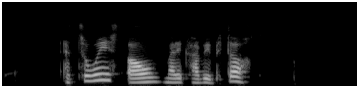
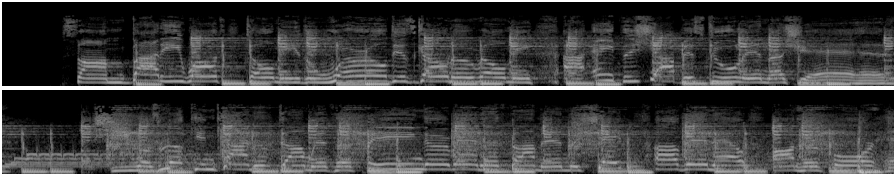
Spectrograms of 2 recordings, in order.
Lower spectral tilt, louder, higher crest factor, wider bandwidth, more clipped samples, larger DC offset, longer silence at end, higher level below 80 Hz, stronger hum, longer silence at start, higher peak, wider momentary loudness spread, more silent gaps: about the same, -5 dB/octave vs -4.5 dB/octave; about the same, -24 LUFS vs -26 LUFS; about the same, 20 dB vs 16 dB; second, 7.8 kHz vs 11.5 kHz; neither; neither; first, 1.1 s vs 0 s; second, -76 dBFS vs -46 dBFS; neither; about the same, 0.6 s vs 0.6 s; first, -6 dBFS vs -10 dBFS; first, 19 LU vs 4 LU; neither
